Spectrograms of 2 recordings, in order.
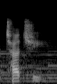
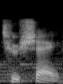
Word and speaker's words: touché: Touché. Or touchy. I don't know. No, there wasn't. No, that was touchy. I assumed he was going to say touché. I think it's pronounced touché.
